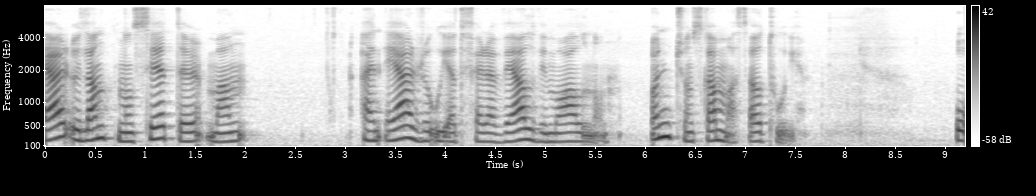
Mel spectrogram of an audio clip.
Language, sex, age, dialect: Faroese, female, 15-35, Suðuroy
